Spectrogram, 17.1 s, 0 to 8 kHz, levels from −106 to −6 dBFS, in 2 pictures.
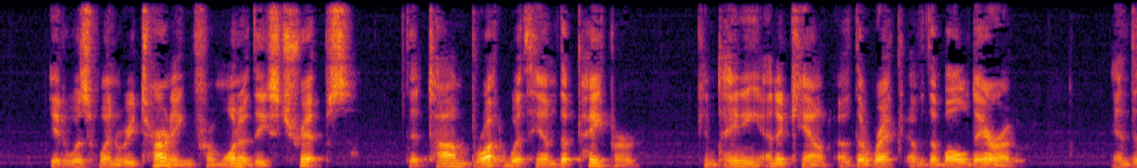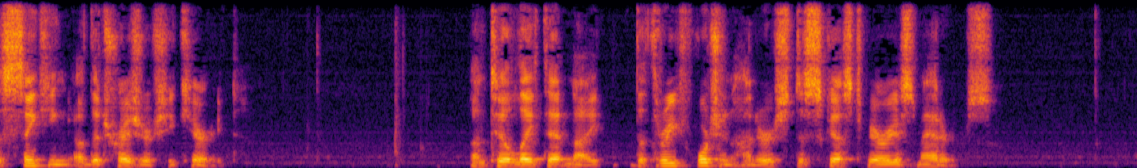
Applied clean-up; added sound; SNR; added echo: none; none; none; none.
